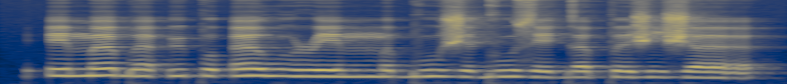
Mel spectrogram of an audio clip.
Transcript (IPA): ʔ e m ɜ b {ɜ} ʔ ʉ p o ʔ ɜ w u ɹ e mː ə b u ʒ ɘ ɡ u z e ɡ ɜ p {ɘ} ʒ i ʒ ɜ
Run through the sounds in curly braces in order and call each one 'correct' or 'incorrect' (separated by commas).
correct, correct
